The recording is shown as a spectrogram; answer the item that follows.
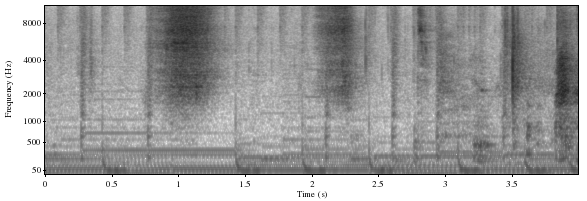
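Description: Gas hissing out in two short bursts as the cap of a plastic bottle of carbonated soda is eased open a little at a time, over quiet background music.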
